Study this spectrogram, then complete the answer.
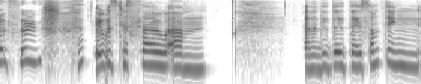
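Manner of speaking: high voice, choking up, close to tears. Recalling what was said on a first date, close to tears. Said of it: "I'm gonna cry".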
